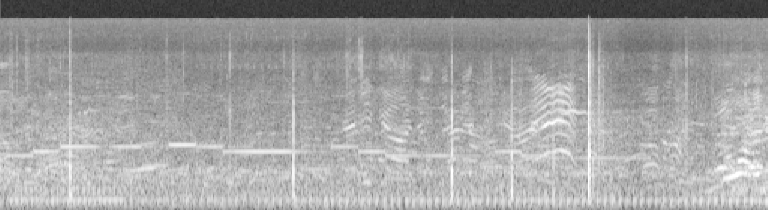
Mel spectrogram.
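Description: Faint shouts and calls from players and onlookers on the field, over a steady low hum, with a few sharp clicks, the loudest near the end.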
